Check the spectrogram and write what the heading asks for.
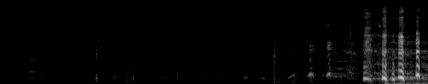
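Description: Near silence for about three seconds, with one faint tap about a second in. Near the end come a few short slaps of volleyballs being passed and set, and then players giggling.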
